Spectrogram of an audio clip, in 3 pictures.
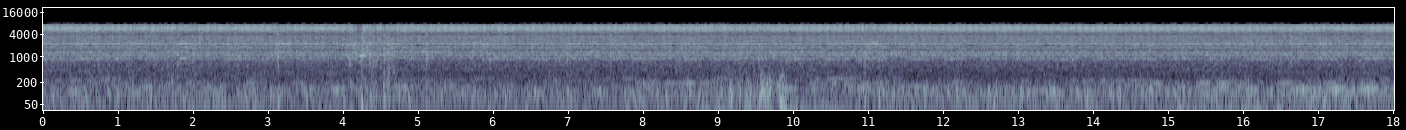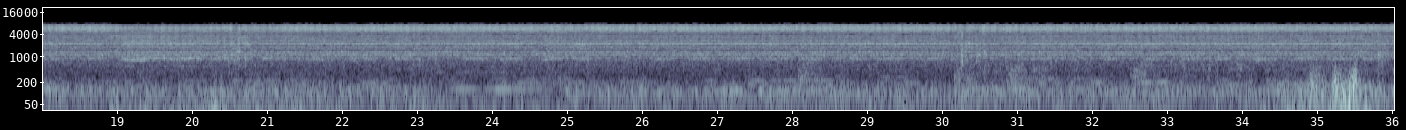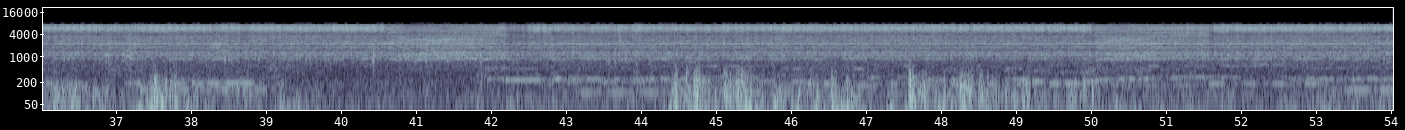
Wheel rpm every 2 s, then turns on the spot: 110, 110, 120, 120, 110, 110, 110, 110, 110, 110, 120, 120, 120, 110, 110, 120, 120, 120, 110, 110, 110, 110, 120, 110, 110, 110, 110.
none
